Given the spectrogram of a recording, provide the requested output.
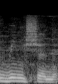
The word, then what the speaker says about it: Wing Chun: Wing Chun. Bonne prononciation.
